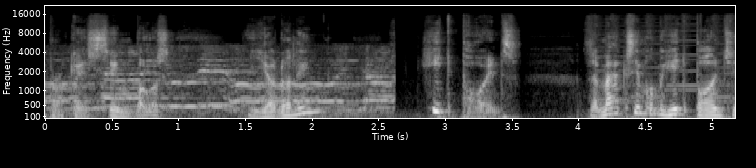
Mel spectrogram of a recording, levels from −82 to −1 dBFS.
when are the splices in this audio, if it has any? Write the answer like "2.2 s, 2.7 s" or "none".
2.5 s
